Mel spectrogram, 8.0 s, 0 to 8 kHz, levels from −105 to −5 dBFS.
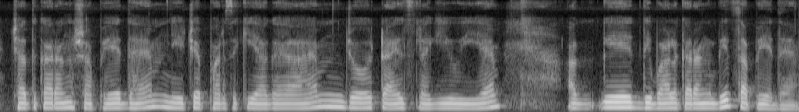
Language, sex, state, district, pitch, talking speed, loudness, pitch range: Hindi, male, Maharashtra, Dhule, 125 Hz, 165 wpm, -30 LUFS, 120-135 Hz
